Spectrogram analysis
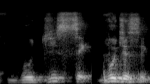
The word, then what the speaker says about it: Vujicic: I have a hard time pronouncing his name. Pastor Vesichu, somebody help me out, please. Pastor Nicholas Vujicic, yeah.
